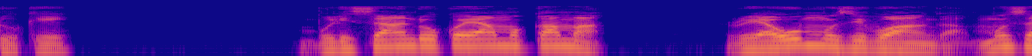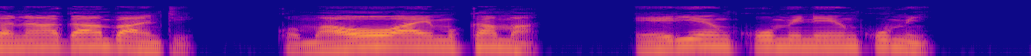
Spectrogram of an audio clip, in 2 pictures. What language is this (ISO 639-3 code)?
lug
